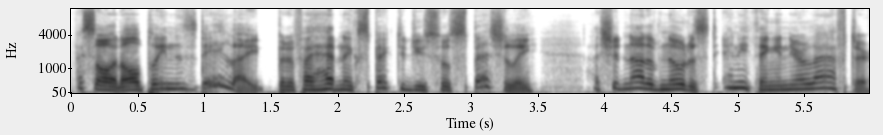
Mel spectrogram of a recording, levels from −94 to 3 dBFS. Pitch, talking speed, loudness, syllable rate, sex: 175 Hz, 240 wpm, -20 LUFS, 6.4 syllables/s, male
